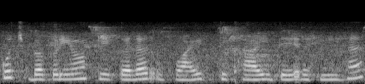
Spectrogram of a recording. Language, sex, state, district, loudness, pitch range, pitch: Hindi, female, Uttar Pradesh, Lalitpur, -16 LUFS, 220-250 Hz, 230 Hz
